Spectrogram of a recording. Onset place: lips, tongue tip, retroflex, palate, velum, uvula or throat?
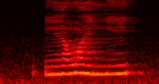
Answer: throat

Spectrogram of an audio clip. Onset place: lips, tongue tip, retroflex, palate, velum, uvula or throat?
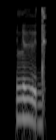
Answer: tongue tip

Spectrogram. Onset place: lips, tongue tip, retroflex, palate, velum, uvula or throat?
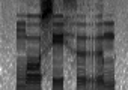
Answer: lips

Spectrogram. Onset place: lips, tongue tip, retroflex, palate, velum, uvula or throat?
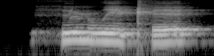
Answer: throat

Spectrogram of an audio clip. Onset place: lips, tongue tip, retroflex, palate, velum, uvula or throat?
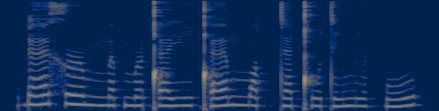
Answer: tongue tip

